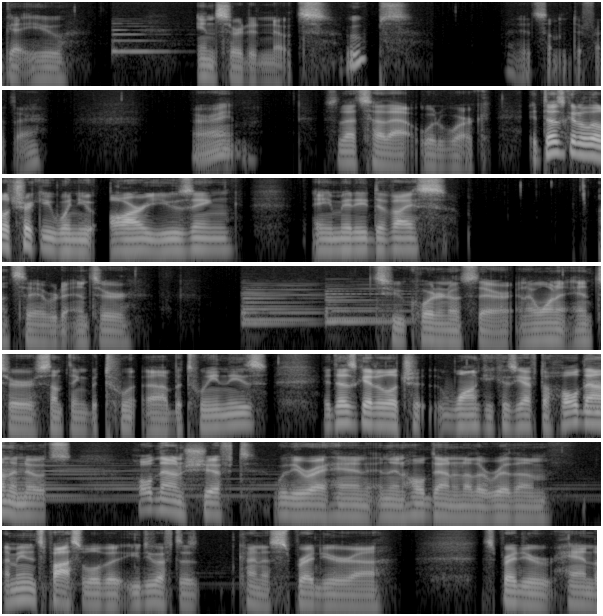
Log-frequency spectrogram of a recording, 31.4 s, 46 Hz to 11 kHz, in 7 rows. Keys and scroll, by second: 0.0 Down, 0.8 shift+4, 1.3 shift+Down, 3.1 shift+Up, 3.8 Right, 4.0 Right, 4.1 Right, 4.3 Right, 4.8 Right, 5.0 Right, 5.3 Right, 6.3 Right, 15.6-16.2 typing, 17.5 BackSpace, 26.3-27.6 typing, 28.9 1.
